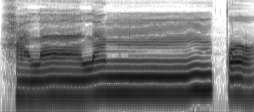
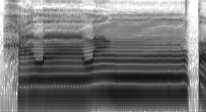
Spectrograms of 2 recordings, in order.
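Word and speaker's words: حلالا طيبا: Jadi cara bacanya yang lebih kuat adalah tingkat samarnya halalan th seperti itu. Jangan yang lebih dominan tingkat dengungnya seperti ini. Halalan tho jangan.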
